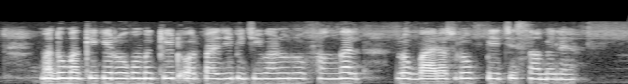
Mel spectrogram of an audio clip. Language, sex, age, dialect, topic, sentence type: Hindi, female, 56-60, Awadhi Bundeli, agriculture, statement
